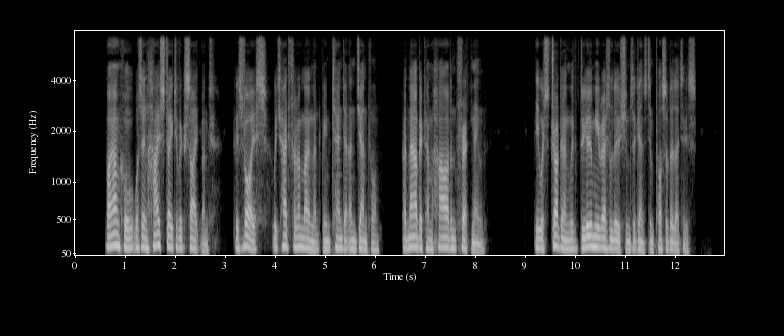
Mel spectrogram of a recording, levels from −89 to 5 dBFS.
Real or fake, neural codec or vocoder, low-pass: fake; codec, 16 kHz, 1 kbps, FunCodec, trained on Chinese and English, 50 frames a second; 7.2 kHz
